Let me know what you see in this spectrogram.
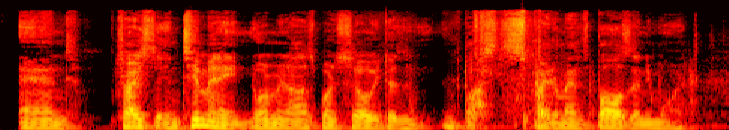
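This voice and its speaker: A man with a Spanish accent speaks at a fairly quick pace, his voice somewhat breathy. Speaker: comic book reviewer. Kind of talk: casual video review. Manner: halting, with many fillers and restarts.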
